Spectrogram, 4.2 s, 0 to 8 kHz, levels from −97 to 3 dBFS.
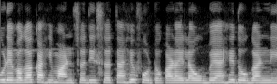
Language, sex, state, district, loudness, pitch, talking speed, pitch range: Marathi, female, Maharashtra, Mumbai Suburban, -19 LUFS, 205 Hz, 160 wpm, 200-210 Hz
